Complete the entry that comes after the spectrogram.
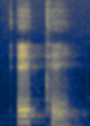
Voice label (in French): "été", French; Vocales orales en francés; easypronunciation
